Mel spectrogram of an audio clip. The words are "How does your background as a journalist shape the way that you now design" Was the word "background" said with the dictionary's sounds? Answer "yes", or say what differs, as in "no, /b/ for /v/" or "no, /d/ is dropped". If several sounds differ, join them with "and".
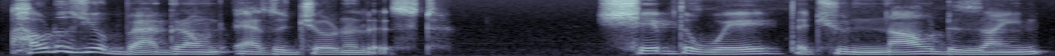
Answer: yes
